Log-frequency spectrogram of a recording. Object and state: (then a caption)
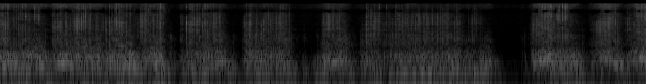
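Fabric sofa cushion being scratched. Fingernails scratch quickly back and forth across a large padded sofa cushion covered in orange coarse-weave fabric. The result is a dense, low-weighted rasping scratch with little brightness, broken by brief pauses between strokes.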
